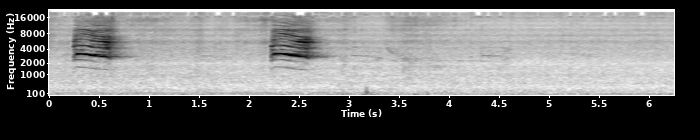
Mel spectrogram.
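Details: Agitated blue jays outdoors, alarmed by something disturbing them, let out two rasping screeching calls about two seconds apart, then quiet outdoor air.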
